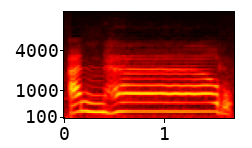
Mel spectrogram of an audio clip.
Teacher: An ada izhar karena ada nun sukun ketemu ha, dibacanya nun sukunnya jelas. Anhar, har mad arid li sukun karena ada mad tabi'i ketemu huruf hijaiyah yang disukunkan.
